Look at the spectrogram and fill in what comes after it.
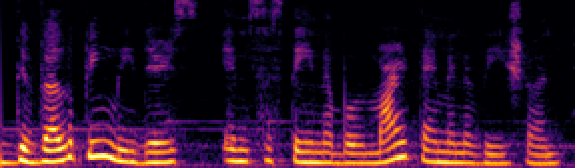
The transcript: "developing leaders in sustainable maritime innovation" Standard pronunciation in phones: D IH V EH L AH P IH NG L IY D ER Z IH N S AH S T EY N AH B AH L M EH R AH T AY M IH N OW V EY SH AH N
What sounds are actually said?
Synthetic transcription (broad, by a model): D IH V EH L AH P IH NG L IY D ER S IH N S AH S T EY N AH B AH L M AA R T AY M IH N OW V EY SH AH N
